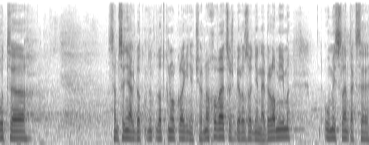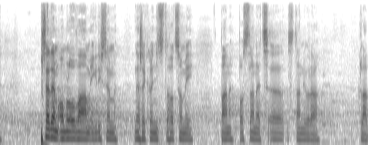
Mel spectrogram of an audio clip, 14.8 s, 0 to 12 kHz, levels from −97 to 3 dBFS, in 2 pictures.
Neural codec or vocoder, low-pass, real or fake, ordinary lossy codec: none; 10.8 kHz; real; MP3, 64 kbps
